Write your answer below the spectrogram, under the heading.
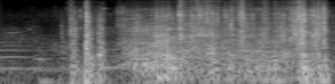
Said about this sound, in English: Okay, you go around to the side of the vehicle and you've got a sliding door like a big boy van. The access to the second and third rows is so easy.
